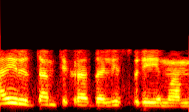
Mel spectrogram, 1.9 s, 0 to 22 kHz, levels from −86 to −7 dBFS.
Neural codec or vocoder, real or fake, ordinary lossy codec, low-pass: none; real; MP3, 24 kbps; 5.4 kHz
